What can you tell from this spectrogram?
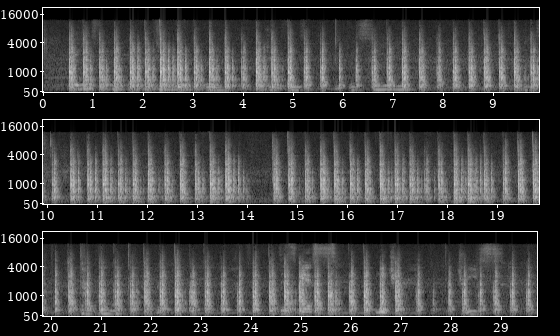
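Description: A paint-loaded hand patting and dabbing acrylic onto a round canvas lying flat on a table, in a steady rhythm of about three pats a second with one short pause about halfway through.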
